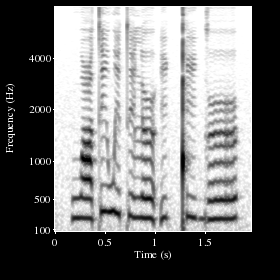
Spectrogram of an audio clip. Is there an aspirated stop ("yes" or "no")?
no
